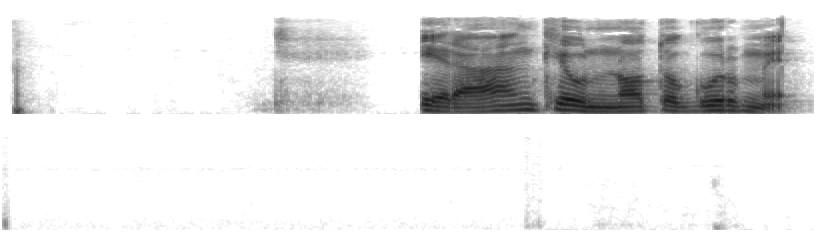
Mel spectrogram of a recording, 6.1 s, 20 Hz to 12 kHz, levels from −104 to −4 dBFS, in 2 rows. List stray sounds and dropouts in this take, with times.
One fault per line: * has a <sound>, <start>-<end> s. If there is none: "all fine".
all fine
